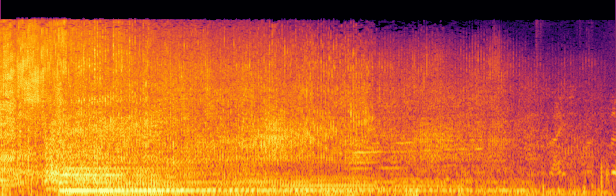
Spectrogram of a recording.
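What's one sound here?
Racing car engines roar loudly past and fade into the distance.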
